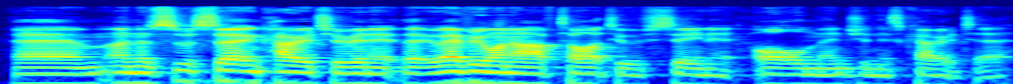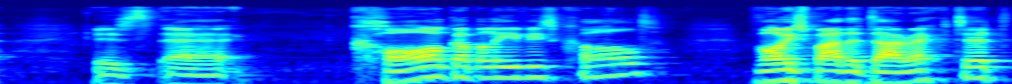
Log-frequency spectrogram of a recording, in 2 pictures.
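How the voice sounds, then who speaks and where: Male host, deep-ish voice, chatty and halting, casual podcast review. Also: steady tone, a bit bright. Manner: rambling, hesitant, lots of fillers. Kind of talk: casual film review chat.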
